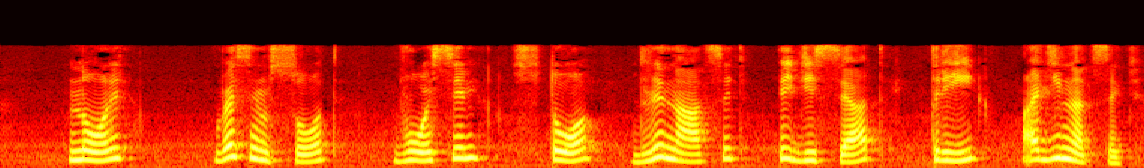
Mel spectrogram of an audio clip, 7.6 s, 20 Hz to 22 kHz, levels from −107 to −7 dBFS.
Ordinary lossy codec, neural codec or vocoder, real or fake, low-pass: MP3, 48 kbps; codec, 16 kHz, 2 kbps, FunCodec, trained on LibriTTS, 25 frames a second; fake; 7.2 kHz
